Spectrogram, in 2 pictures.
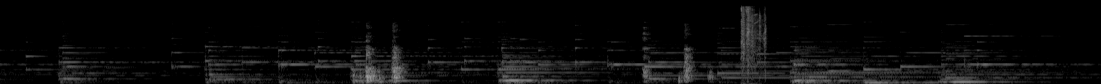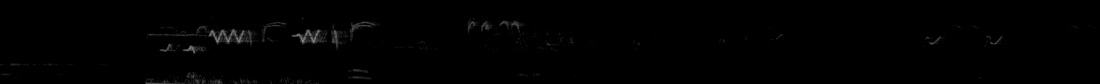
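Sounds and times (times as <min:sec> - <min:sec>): songbirds chirping and trilling: 0:12.5 - 0:22.0.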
